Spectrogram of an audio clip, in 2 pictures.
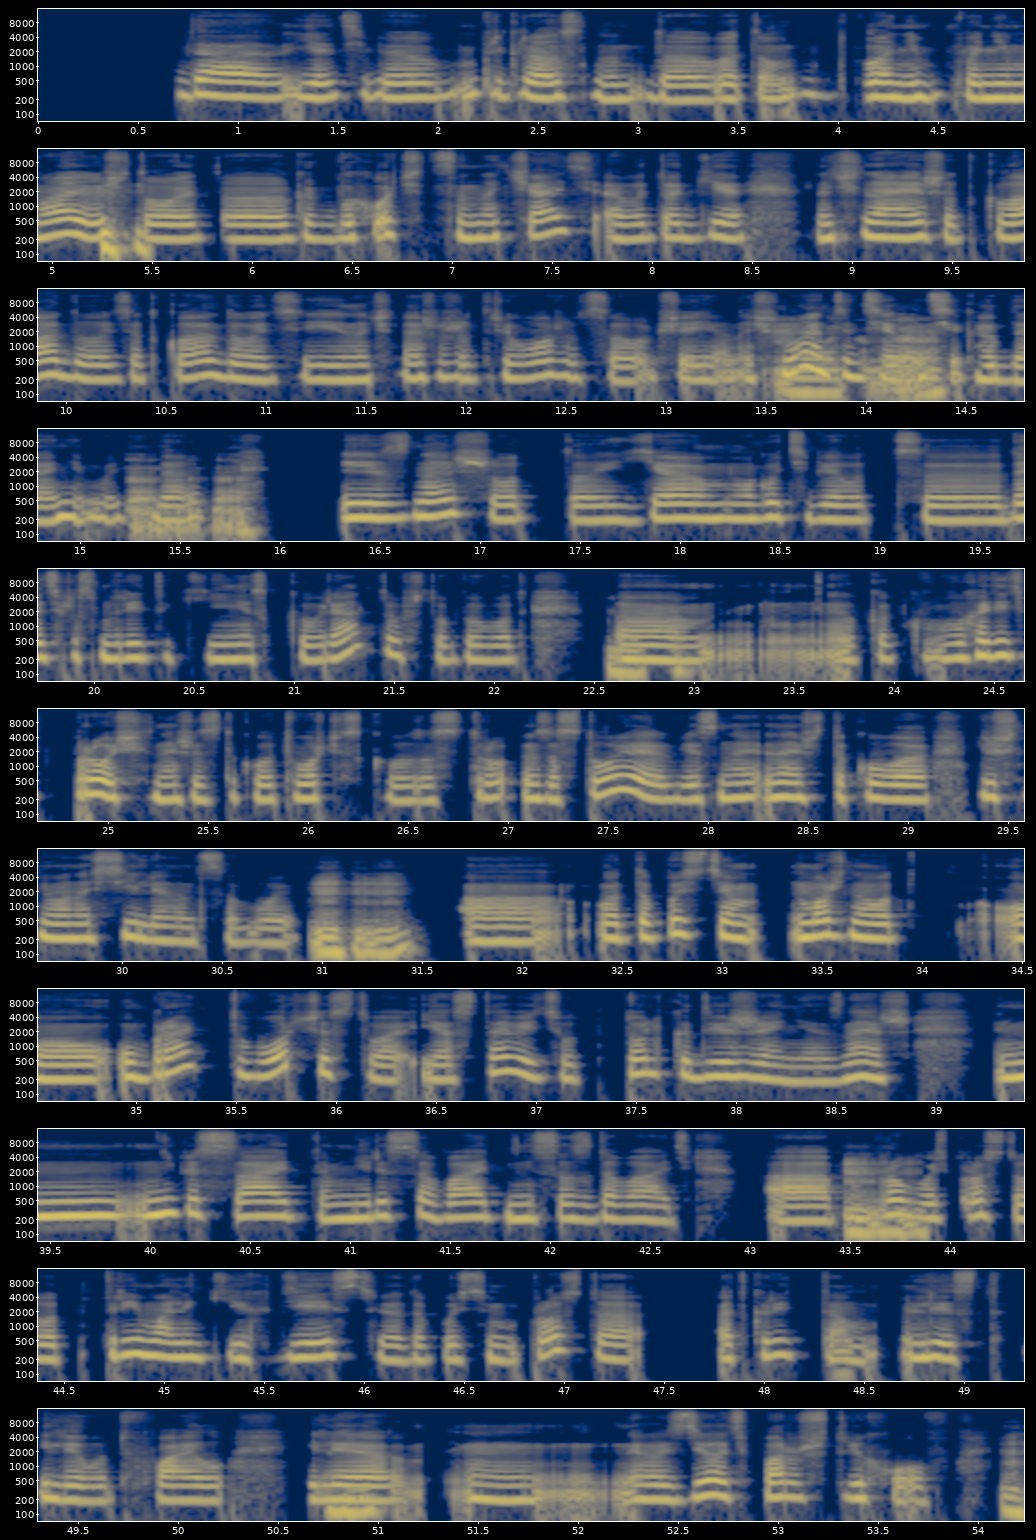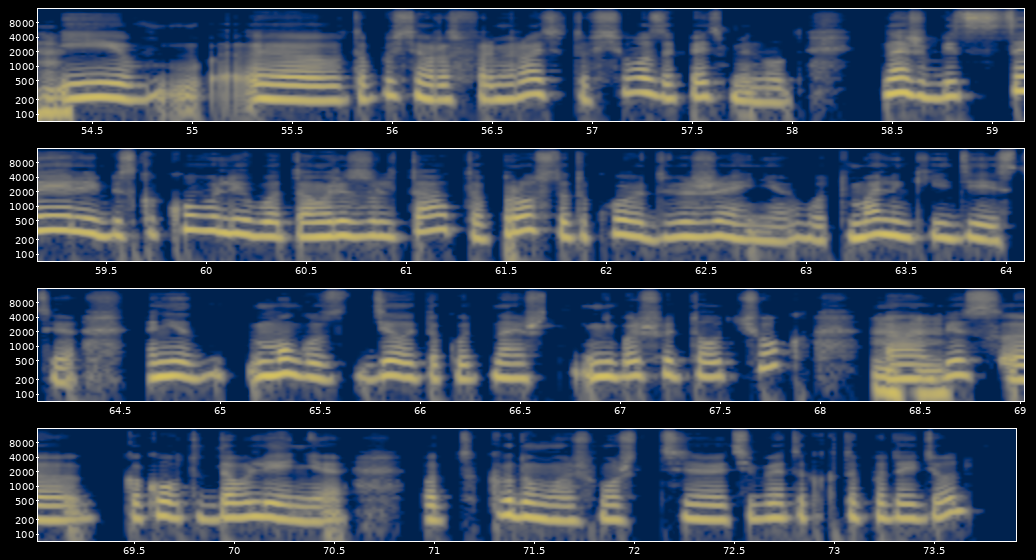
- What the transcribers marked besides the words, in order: laugh; tapping
- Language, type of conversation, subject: Russian, advice, Как мне справиться с творческим беспорядком и прокрастинацией?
